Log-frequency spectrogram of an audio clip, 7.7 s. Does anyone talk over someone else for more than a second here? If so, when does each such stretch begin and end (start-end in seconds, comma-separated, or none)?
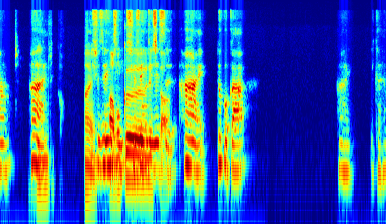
1.8-3.5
